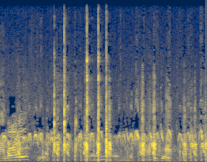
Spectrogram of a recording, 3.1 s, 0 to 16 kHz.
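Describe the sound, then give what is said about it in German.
Indian runner ducks quacking, a flock of about twenty that has just hatched chicks; many busy, overlapping nasal quacks in an irregular stream, fairly loud throughout. “Julia de Vries kümmert sich auch um die 20 indischen Laufenten. Die haben gerade wieder Küken bekommen.”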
